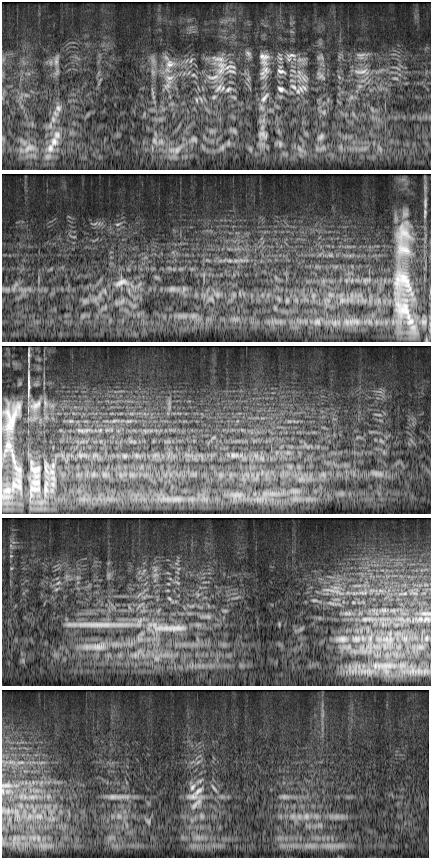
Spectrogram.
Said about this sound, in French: Et l'orchestre qui, dont le son s'approche aussi.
